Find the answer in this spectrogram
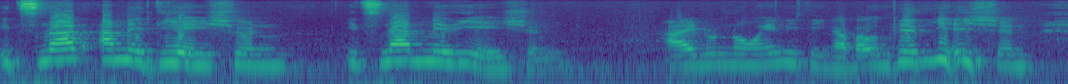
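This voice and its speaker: A woman with a non-native accent speaks at a moderate pace in a fairly high pitch. Audible room echo surrounds her voice. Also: ordinary pitch variation. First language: not English. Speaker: panelist, peacebuilding organization. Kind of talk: panel discussion. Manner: halting, many fillers.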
